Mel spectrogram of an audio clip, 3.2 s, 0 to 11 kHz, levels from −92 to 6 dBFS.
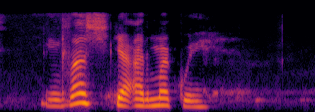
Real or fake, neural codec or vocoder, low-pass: fake; codec, 16 kHz, 2 kbps, FunCodec, trained on Chinese and English, 25 frames a second; 7.2 kHz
